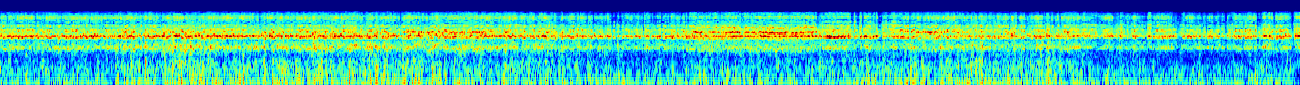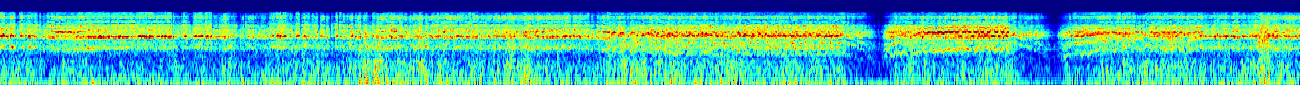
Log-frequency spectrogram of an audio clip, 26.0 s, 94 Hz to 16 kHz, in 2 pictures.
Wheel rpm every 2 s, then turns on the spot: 230, 230, 230, 220, 220, 230, 230, 230, 230, 220, 170, 130, 200.
none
